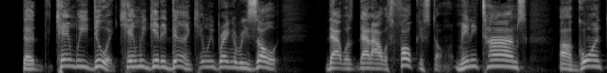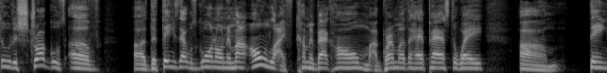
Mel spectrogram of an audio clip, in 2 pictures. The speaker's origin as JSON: {"language": "English", "town": "Milwaukee", "region": "Wisconsin", "country": "United States", "tie": "born or raised there", "also_born_or_lived": "Iowa / Minnesota", "moved": "as an adult", "said": "I was born and raised in Milwaukee, but I left and went to Iowa, Minnesota for 11 years."}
